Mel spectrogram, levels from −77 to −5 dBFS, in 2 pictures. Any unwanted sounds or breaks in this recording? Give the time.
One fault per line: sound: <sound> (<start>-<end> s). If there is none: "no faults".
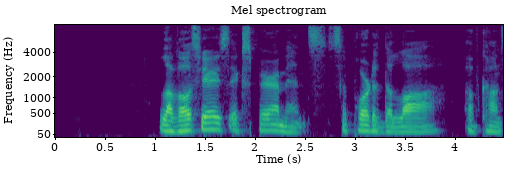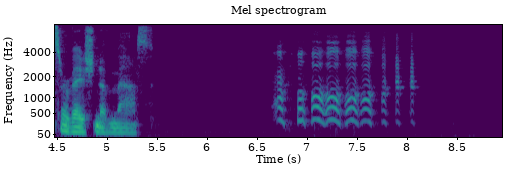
sound: laugh (6.6-8.2 s)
